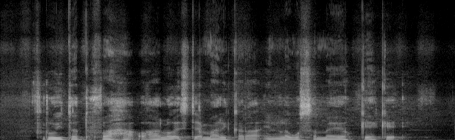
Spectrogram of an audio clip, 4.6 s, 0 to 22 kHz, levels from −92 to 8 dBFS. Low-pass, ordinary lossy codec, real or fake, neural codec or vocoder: none; none; real; none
